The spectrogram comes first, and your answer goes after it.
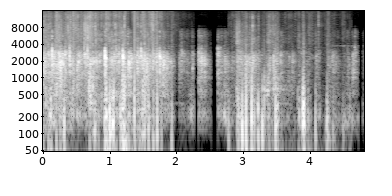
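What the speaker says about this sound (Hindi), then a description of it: "हम सभी उनका ग्रैंड वेलकम जोरदार तालियों के साथ स्वागत करके करेंगे" An audience claps in loud, uneven bursts to welcome students at a CMA Foundation results celebration, with a short pause midway before the applause swells again.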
